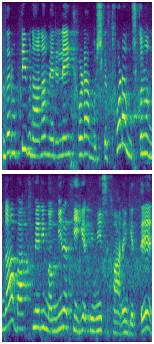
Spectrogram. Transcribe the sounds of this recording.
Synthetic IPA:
d̪əɾuːʈːiːbənaːnaːmeːɾeleːiːt̪ʰoːɽaːmʊʃkɪlt̪ʰoːɽaːmʊʃkɪlɦʊ̃nd̪aːbaːkiːmeːɾiːməmːiːd̪aːt̪ʰiːkɛːt̪imĩːsɪkʰaːnẽːɡɪt̪eː

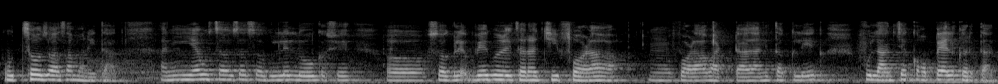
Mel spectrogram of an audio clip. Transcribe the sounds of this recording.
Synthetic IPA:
ut̪səʋd͡zoəsam̤əɳjt̪at̪ | añijeut̪səʋsəsəɡɭelokəse | səɡɭḛʋeɡʋeɭet͡səɾat͡ɕiːfəɭa | fəɭaʋaʈt̪at̪aɽ̃it̪əklek | fulãɲt͡ɕekɔpɛlkəɾt̪at̪

